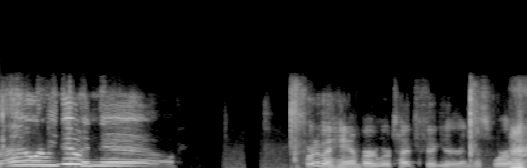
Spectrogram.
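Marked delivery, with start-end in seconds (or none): 0.1-1.7 put-on very high-pitched, slow, stretched-out posh British accent. Describing an annoying film character's walk and talk: imitating Fred's stupid posh British accent. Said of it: "his stupid accent, ... where he goes".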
